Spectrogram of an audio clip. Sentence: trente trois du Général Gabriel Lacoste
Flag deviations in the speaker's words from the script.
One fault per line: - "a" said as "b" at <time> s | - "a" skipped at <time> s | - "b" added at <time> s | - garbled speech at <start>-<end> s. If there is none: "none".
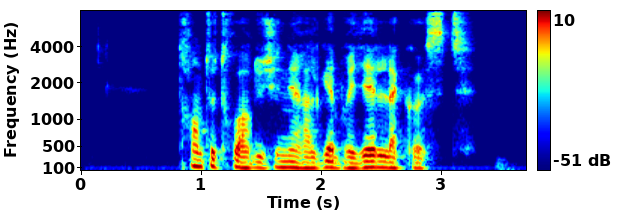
none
